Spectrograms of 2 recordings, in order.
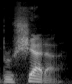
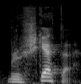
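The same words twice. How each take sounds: First: It is said the everyday anglicized way. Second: It is said the native Italian way. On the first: "you say bruschetta" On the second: "you're supposed to say bruschetta. That's that's the actual pronunciation"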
